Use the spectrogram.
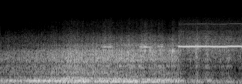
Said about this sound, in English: Hey, look out! The cargo truck!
